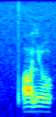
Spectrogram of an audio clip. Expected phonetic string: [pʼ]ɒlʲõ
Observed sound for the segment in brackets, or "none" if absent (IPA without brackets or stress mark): pʼ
